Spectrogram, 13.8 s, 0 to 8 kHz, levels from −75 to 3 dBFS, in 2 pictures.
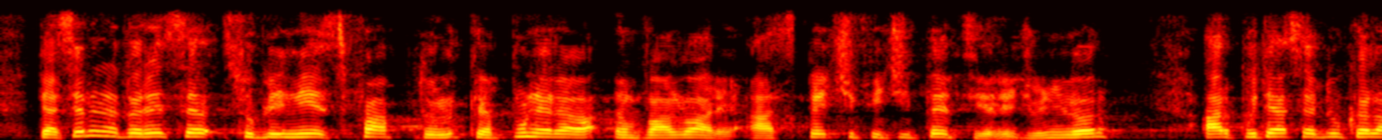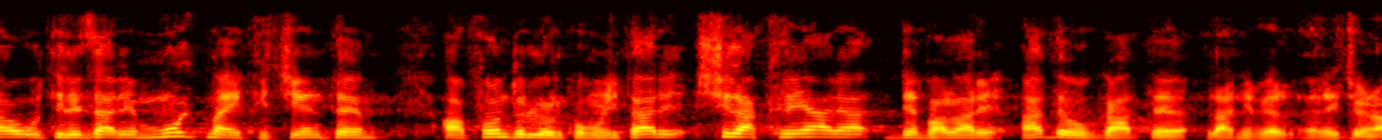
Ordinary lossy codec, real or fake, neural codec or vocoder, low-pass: none; fake; vocoder, 22.05 kHz, 80 mel bands, HiFi-GAN; 7.2 kHz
